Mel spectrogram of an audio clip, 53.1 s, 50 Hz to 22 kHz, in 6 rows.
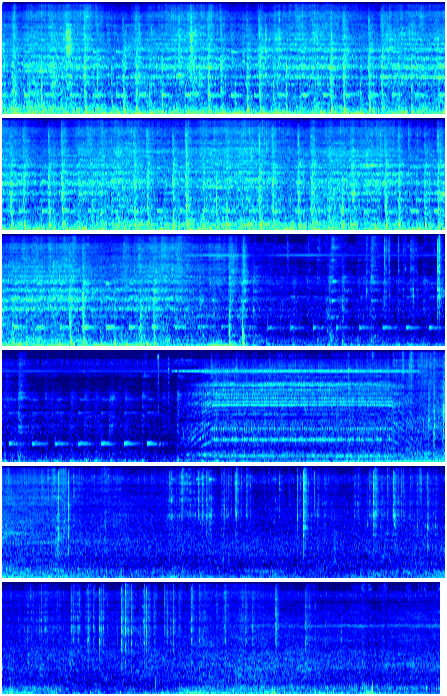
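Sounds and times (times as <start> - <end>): level crossing warning bell: 0.0 - 35.0
train rumbling past: 0.0 - 53.0.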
